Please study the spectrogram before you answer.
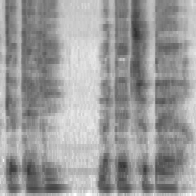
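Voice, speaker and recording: A man's voice: mid-range voice, monotone, measured pace, gravelly, mellow, slightly rough. A man doing a distraught young nobleman. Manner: agitated, broken outbursts. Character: young nobleman, grieving, hot-tempered brother.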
